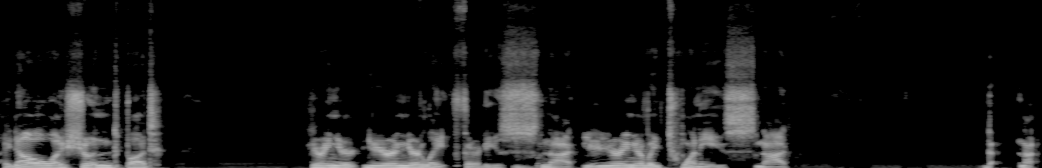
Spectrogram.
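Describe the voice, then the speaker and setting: A man's voice: mid-range voice, fairly bright tone. A man in his twenties hosting a reaction video, giving sarcastic, exasperated commentary that mocks the person in the clip. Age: 20s. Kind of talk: mocking commentary over a clip.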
